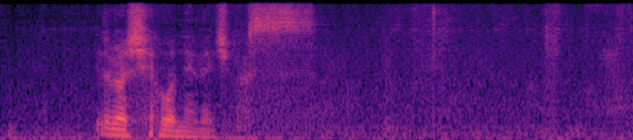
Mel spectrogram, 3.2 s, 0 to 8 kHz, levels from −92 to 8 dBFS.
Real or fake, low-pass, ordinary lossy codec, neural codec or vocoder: fake; 7.2 kHz; none; codec, 16 kHz in and 24 kHz out, 0.6 kbps, FocalCodec, streaming, 4096 codes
